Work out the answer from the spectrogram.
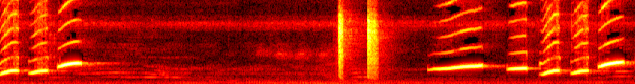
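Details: Female white-rumped shama calling, a sound meant to provoke and stir males: three rising whistles, two sharp clicks after a pause, then a longer rising whistle and a run of four to five rising whistled notes.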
